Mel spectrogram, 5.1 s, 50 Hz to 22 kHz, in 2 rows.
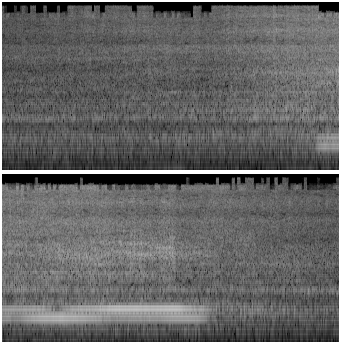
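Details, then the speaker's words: Old Lionel whistling tender behind a Lionel 2037 locomotive, never worked before, now repaired: toy whistle sounds clearly for about two seconds over the running train's hiss and rumble. Normal whistle operation. "and it works while on a moving train which is really good have to let it run around i never really have run that tender around seems to be working quite well now"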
